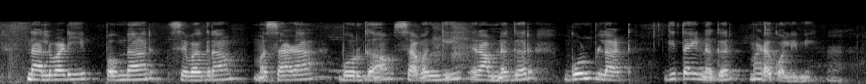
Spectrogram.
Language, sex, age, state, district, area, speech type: Marathi, female, 60+, Maharashtra, Wardha, urban, spontaneous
